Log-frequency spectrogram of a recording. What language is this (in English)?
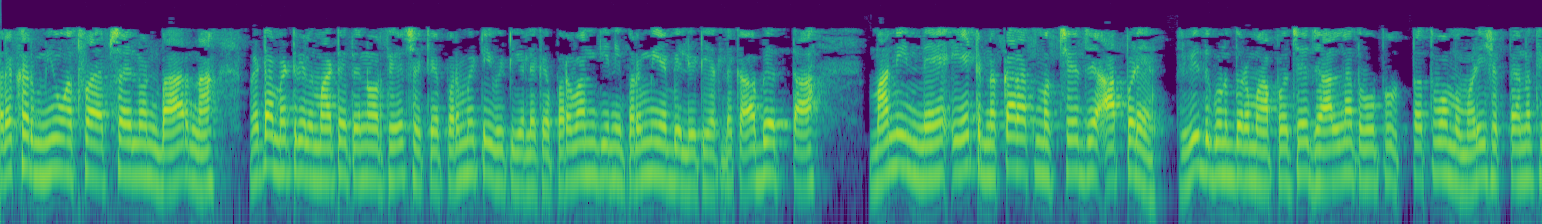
Gujarati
